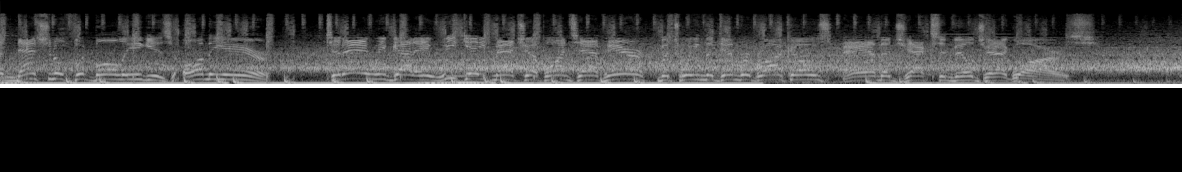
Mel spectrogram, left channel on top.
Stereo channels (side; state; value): right; silent; digital silence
